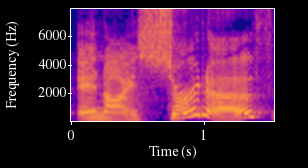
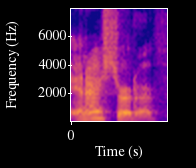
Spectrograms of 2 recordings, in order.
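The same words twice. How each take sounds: First: The phrase is said slowly and carefully. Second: The phrase is said very quickly and lightly. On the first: The speaker calls it wrong. "이렇게 소리 내지 않았고요" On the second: The speaker calls it right. "굉장히 빠르게"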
